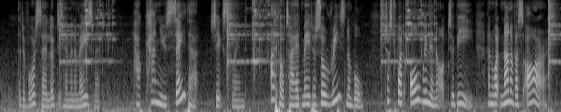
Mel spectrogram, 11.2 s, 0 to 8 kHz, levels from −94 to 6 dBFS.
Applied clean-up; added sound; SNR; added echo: none; Shatter; 13 dB; none.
